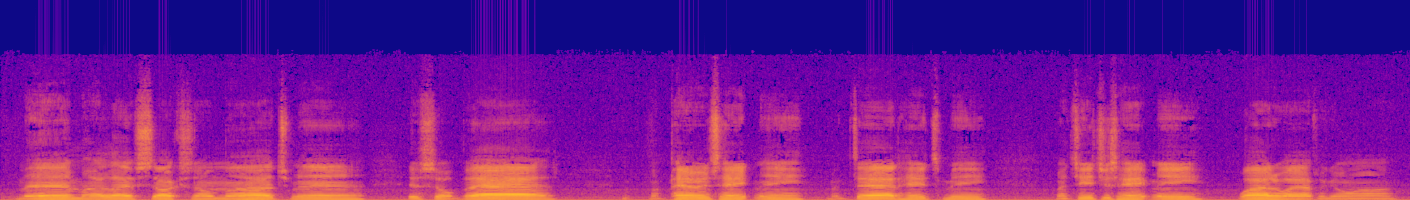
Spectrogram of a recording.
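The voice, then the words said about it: Mopey emo teenager voice. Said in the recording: “the shittiest Brando impersonation possibly on the planet ... that was an emo impersonation ... And it was fairly accurate”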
